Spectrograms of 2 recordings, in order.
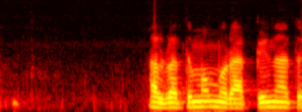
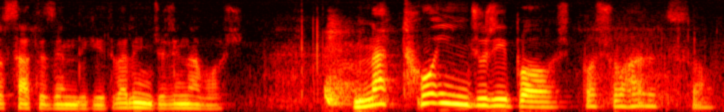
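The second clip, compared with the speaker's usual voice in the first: ordinary talk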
